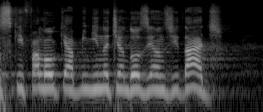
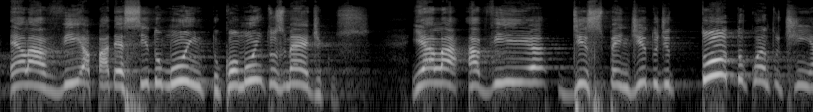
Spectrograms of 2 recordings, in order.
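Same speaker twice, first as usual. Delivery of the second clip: raised, slowed, emphatic verse reading; scripture reading; 3 semitones higher, 4 dB louder, slower than usual. Real, not acted. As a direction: proclaim the verse higher and drawn out. Reads scripture aloud emphatically. (leitura bíblica enfática e arrastada)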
